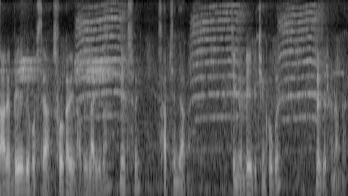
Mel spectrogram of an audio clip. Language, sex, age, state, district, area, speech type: Bodo, male, 60+, Assam, Kokrajhar, rural, spontaneous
